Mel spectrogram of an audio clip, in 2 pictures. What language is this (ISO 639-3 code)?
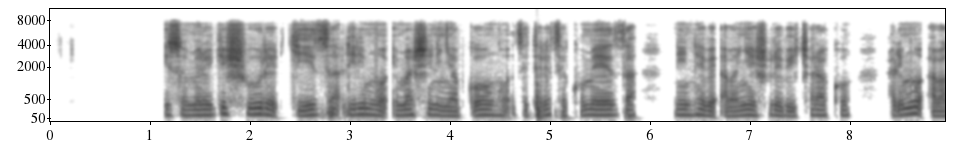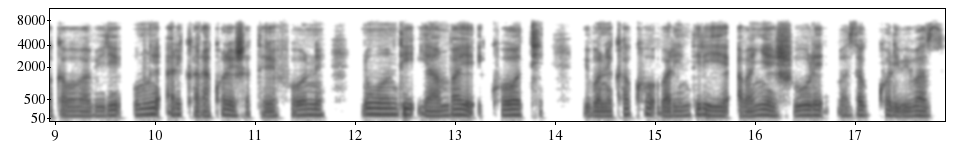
run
